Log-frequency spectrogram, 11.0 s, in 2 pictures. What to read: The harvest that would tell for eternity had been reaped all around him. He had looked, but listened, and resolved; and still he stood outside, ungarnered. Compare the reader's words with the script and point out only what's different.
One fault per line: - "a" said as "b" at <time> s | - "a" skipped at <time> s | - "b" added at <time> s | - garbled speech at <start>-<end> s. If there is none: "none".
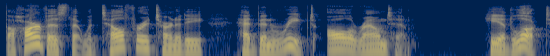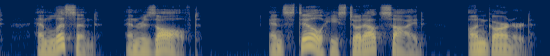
- "but" said as "and" at 5.9 s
